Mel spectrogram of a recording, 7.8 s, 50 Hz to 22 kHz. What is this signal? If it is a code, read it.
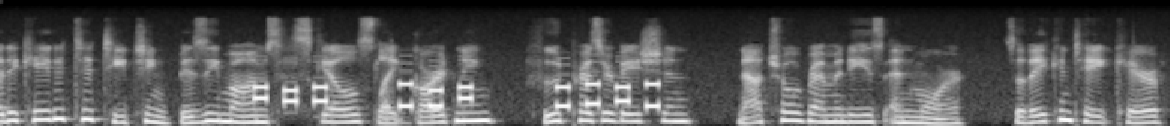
DTMF, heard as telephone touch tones, dialled by machine, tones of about 90 ms, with speech in English. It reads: 078 310 2683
